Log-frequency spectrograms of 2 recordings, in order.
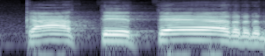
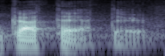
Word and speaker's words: cateter: Aquela tubulação, então, se chama cateter, doutor, não catéter.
